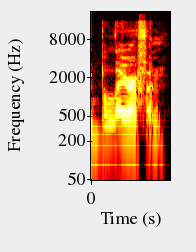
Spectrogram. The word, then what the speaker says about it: Bellerophon: that uses venomous spines for defense it's actually bellerophon is that how you pronounce it yeah hilarious you got it so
